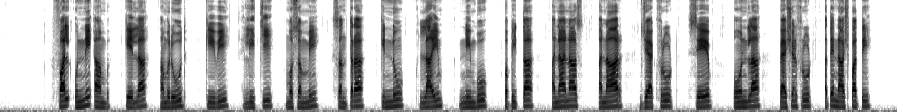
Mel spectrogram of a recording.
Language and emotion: Punjabi, neutral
